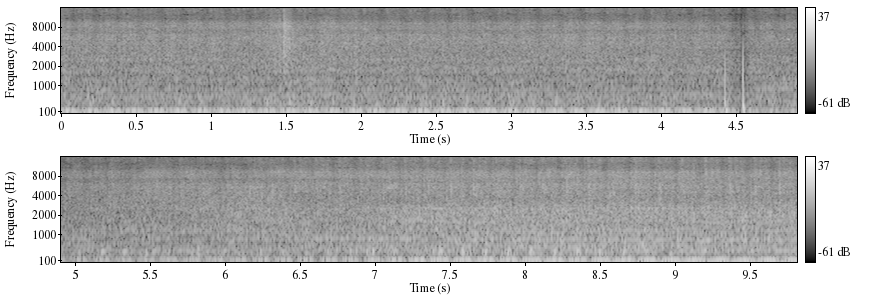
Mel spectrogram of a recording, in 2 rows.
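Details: 1979 Porsche 924, first start after sitting untouched for a few years: low, lumpy idle pulsing unevenly, occasionally dropping a cylinder, almost diesel-like; it has a miss and needs a tune-up, and coolant is leaking out. Rough idle, cause suspected.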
